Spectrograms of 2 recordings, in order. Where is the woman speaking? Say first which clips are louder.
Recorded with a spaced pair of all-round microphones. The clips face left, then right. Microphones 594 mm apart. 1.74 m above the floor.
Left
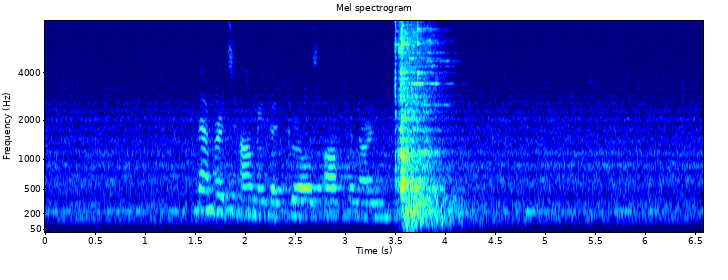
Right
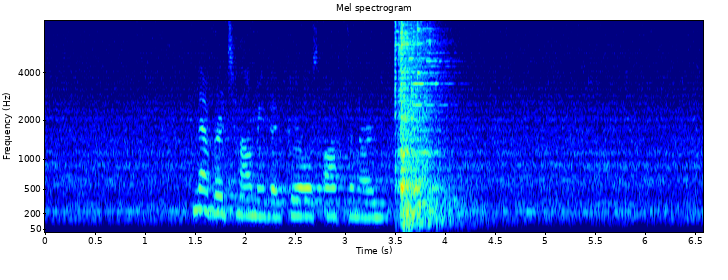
Right 4 dB; 55° right (ahead or behind), 1.5 m.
